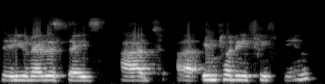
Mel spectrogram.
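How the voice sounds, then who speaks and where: A woman's voice: mid-range voice, level tone, unhurried, warm tone, roomy sound, dull audio. A woman in her fifties from Argentina, a therapist guest talking bluntly and directly, swearing freely. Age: 50s. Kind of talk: candid interview talk.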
